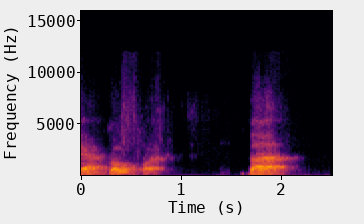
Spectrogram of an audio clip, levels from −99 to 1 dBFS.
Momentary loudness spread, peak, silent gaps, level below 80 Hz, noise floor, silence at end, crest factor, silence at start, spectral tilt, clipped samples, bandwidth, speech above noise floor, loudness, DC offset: 17 LU; -10 dBFS; none; -78 dBFS; -75 dBFS; 0.45 s; 20 dB; 0 s; -6.5 dB/octave; under 0.1%; 8.6 kHz; 48 dB; -27 LUFS; under 0.1%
